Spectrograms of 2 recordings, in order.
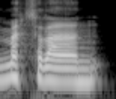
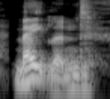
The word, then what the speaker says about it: Maitland: wife yeah and then matalan who is not famous shop but i keep getting how you pronounce his name maitland maitland yeah the only reason i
